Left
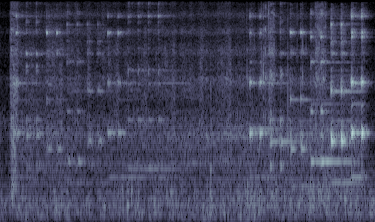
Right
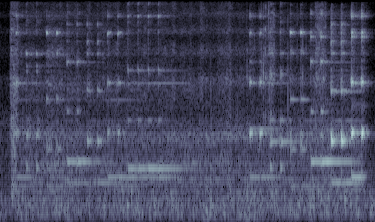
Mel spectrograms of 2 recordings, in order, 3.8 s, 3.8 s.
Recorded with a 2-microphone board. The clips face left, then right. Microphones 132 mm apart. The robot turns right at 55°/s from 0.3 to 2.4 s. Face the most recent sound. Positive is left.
turn(degrees=-20)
